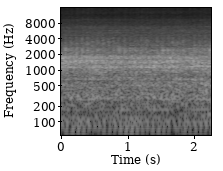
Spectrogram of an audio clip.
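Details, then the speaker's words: Honda Beat FI scooter idling roughly with a dull rapid knocking under a rattly running noise and rough starter; mechanic's analysis points to the connecting rod. "motor Beat FI starter kasar yang suaranya mesin ini kasar itu analisa dari mekanik bengkel ada masalah pada bagian stang sehernya ya teman-teman"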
